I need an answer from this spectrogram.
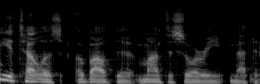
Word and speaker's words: Montessori: tell us about the montauri method am I pronouncing that right montauri montauri yes okay what can you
